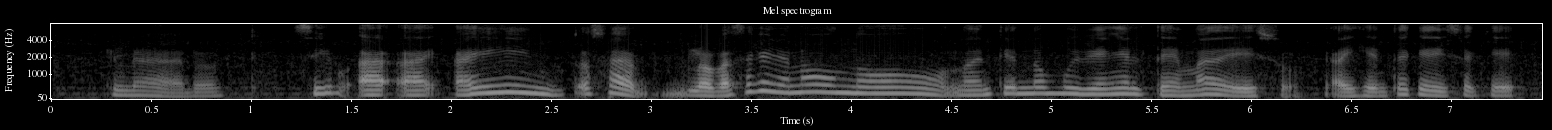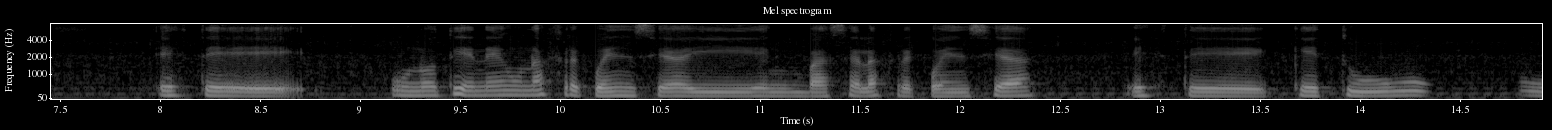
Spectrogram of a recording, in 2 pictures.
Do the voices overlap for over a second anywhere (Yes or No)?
No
